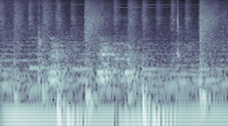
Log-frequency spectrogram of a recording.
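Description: A dog yipping a few times in short calls over a steady low hum.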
